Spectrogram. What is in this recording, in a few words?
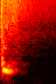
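drum snare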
